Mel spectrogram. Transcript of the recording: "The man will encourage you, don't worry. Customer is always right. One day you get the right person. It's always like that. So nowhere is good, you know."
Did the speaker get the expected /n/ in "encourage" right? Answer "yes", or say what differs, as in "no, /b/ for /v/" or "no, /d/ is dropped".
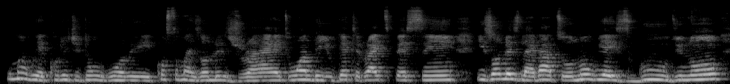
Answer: no, /n/ is dropped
